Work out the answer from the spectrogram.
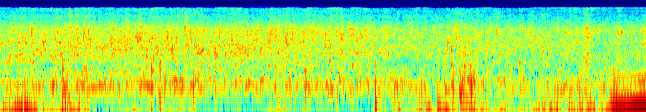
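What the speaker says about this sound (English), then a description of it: "it was just lovely, pleasant stream burbling away" A small creek burbles and trickles steadily beside a hilly trail between Makara Hill road and a bike park, a continuous close watery rush with no talk.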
